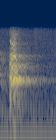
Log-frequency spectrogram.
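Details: A dog named Cody barking on command: one short, sharp bark with a quick onset and a brief fading tail, in an otherwise quiet room.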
